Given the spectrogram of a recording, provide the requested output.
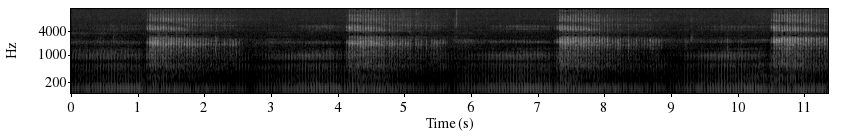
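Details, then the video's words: Continuous deep purr from Waffle, a male pet cat. The vibrating hum rises and falls with each breath, about every three seconds, with four stronger, harsher surges across the stretch. "Waffle's purr"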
